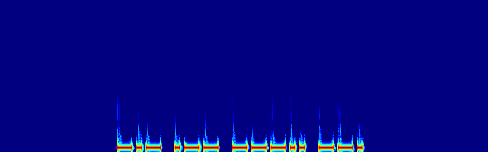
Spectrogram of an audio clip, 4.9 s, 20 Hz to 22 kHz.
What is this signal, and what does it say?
Morse code, heard as a keyed tone, about 25 wpm, 700 Hz. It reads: KW8G
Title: USA Call Signs - 4 Characters - 2x Character Spacing - 25wpm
